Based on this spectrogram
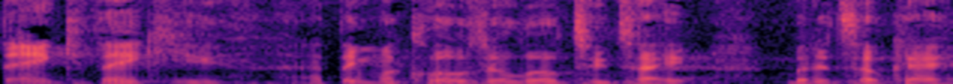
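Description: This man speaks fast with an American accent at a medium pitch. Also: ordinary pitch variation.

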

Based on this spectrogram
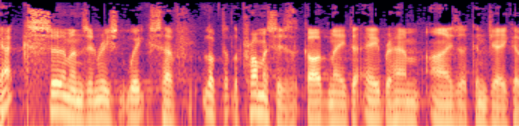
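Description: A man's fairly low voice, bright and sharp in tone, with ordinary pitch variation. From UK. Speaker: lay preacher, retired statistician. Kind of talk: sermon. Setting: church.

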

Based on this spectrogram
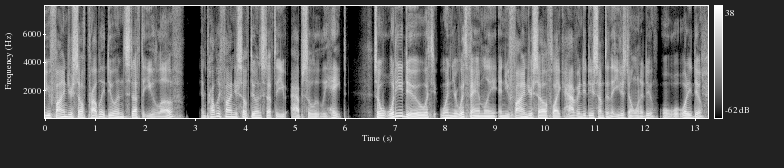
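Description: A man with an American accent talks at a fairly quick pace in a medium pitch with ordinary pitch variation, a plain, everyday voice. The recording is very clean with a silent background and a dry, close sound with no echo. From Kansas, US. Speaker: podcast host. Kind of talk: casual chat.

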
